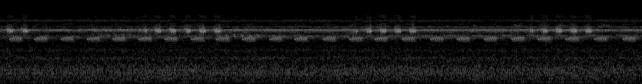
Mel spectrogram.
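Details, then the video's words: Insect chorus recorded for relaxation, soft high chirps in repeated rapid bursts over a steady high drone, with light background hiss throughout. "the sound of insects"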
